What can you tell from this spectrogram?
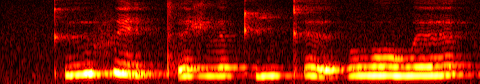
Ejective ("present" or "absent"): present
